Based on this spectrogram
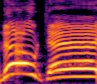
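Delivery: very loud, very high yell. Retelling the son's answer from upstairs: imitating a yelled reply. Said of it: "he yelled back".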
